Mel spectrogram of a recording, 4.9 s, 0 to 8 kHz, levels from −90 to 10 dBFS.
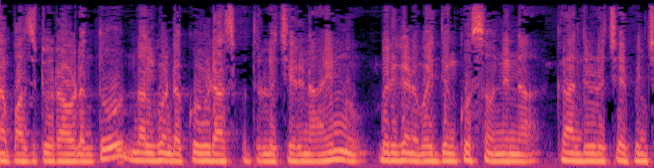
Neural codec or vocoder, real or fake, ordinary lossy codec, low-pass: none; real; none; 7.2 kHz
